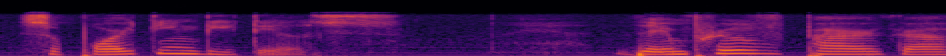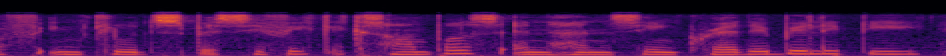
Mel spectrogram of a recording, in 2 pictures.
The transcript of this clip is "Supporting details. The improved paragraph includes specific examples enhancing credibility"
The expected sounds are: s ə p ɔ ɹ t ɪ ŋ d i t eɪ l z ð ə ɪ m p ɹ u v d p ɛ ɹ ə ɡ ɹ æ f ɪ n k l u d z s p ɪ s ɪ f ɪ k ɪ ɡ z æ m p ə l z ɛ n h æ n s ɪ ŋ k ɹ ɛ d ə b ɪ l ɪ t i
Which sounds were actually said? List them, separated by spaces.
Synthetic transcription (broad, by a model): s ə p ɔ ɹ t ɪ ŋ d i t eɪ l s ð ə ɪ m p ɹ u v d p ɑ ɹ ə ɡ ɹ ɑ f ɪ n k l u d s p ɪ s ɪ f ɪ k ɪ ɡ s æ m p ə l s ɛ n h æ n s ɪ ŋ k ɹ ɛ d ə b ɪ l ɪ t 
